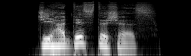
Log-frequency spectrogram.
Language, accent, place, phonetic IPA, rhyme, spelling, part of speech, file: German, Germany, Berlin, [d͡ʒihaˈdɪstɪʃəs], -ɪstɪʃəs, jihadistisches, adjective, De-jihadistisches.ogg
- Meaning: strong/mixed nominative/accusative neuter singular of jihadistisch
